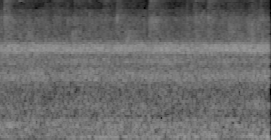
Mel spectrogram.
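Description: Steady night-time rain hiss with a constant high, even drone of insects behind it; no single sound stands out.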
